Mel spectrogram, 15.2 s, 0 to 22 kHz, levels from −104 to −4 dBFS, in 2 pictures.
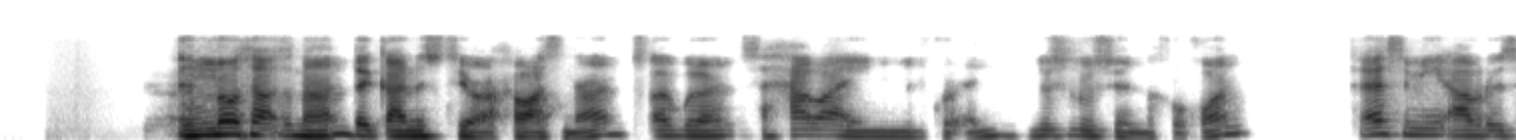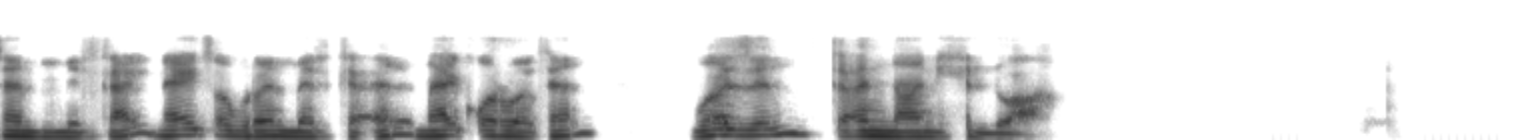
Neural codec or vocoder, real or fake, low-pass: autoencoder, 48 kHz, 32 numbers a frame, DAC-VAE, trained on Japanese speech; fake; 7.2 kHz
